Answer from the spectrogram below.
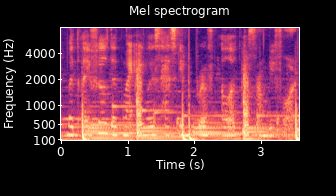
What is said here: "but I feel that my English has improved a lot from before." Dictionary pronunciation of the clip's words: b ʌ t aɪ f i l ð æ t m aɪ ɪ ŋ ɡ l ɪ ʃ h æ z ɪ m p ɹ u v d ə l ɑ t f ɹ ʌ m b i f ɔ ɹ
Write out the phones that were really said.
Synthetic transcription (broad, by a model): b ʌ t aɪ f i l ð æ t m aɪ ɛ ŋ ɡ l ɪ s h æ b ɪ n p ɹ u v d ə l ɑ t f ɹ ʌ m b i f ɔ ɹ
